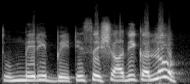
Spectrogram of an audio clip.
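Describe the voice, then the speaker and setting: A woman voicing a proud, doting middle-aged village landlord in an animated story, speaking in a firm, commanding way. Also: mid-range voice, unhurried, no room sound, close to an everyday voice.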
